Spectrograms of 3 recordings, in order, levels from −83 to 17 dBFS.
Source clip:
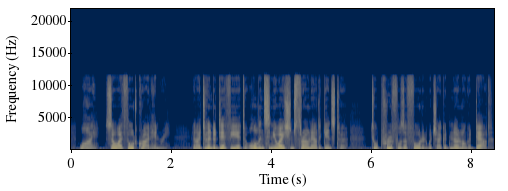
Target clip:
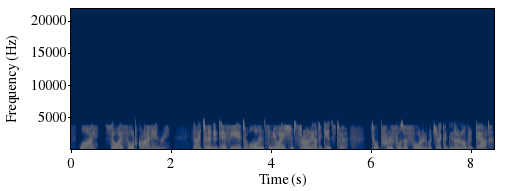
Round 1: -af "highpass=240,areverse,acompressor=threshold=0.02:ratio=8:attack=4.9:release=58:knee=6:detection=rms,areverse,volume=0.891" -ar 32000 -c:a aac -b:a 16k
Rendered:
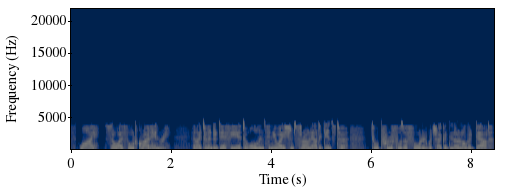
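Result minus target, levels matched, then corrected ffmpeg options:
500 Hz band +5.0 dB
-af "highpass=240,equalizer=f=380:t=o:w=1.8:g=-14.5,areverse,acompressor=threshold=0.02:ratio=8:attack=4.9:release=58:knee=6:detection=rms,areverse,volume=0.891" -ar 32000 -c:a aac -b:a 16k

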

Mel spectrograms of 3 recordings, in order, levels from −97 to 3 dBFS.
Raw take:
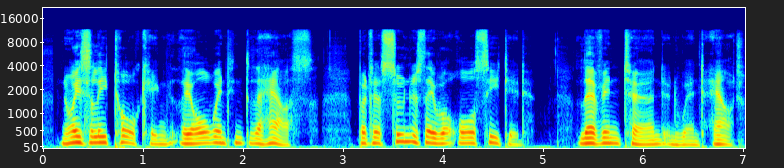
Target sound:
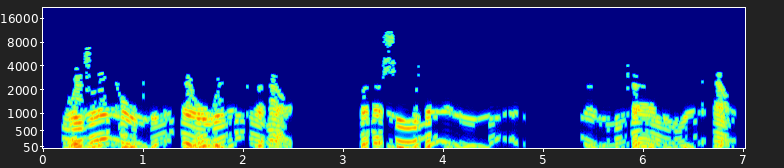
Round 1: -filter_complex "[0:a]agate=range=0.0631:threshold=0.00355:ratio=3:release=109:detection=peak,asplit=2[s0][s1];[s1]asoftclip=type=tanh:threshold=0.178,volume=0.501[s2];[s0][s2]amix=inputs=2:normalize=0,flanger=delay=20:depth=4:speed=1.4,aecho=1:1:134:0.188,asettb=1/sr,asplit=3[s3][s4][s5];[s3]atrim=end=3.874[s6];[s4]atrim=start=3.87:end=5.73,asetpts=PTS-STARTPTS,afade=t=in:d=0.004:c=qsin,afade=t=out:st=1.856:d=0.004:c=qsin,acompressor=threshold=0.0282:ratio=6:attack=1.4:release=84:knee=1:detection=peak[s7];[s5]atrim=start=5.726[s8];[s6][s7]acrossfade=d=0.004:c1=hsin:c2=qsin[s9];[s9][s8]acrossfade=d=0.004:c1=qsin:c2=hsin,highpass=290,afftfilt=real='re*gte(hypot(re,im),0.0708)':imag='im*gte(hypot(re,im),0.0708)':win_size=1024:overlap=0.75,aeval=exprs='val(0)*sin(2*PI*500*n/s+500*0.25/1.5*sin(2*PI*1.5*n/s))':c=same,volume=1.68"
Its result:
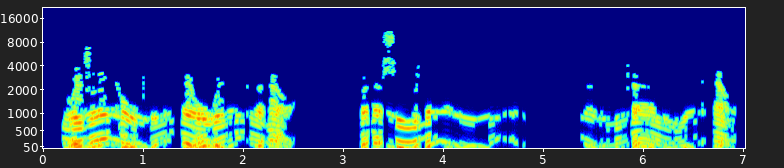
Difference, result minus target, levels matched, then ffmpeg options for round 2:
saturation: distortion -6 dB
-filter_complex "[0:a]agate=range=0.0631:threshold=0.00355:ratio=3:release=109:detection=peak,asplit=2[s0][s1];[s1]asoftclip=type=tanh:threshold=0.0841,volume=0.501[s2];[s0][s2]amix=inputs=2:normalize=0,flanger=delay=20:depth=4:speed=1.4,aecho=1:1:134:0.188,asettb=1/sr,asplit=3[s3][s4][s5];[s3]atrim=end=3.874[s6];[s4]atrim=start=3.87:end=5.73,asetpts=PTS-STARTPTS,afade=t=in:d=0.004:c=qsin,afade=t=out:st=1.856:d=0.004:c=qsin,acompressor=threshold=0.0282:ratio=6:attack=1.4:release=84:knee=1:detection=peak[s7];[s5]atrim=start=5.726[s8];[s6][s7]acrossfade=d=0.004:c1=hsin:c2=qsin[s9];[s9][s8]acrossfade=d=0.004:c1=qsin:c2=hsin,highpass=290,afftfilt=real='re*gte(hypot(re,im),0.0708)':imag='im*gte(hypot(re,im),0.0708)':win_size=1024:overlap=0.75,aeval=exprs='val(0)*sin(2*PI*500*n/s+500*0.25/1.5*sin(2*PI*1.5*n/s))':c=same,volume=1.68"

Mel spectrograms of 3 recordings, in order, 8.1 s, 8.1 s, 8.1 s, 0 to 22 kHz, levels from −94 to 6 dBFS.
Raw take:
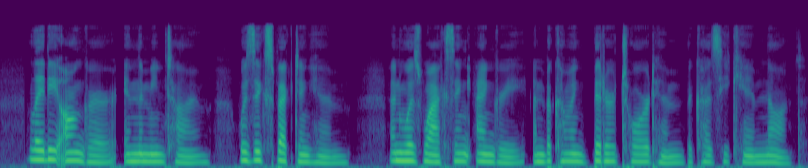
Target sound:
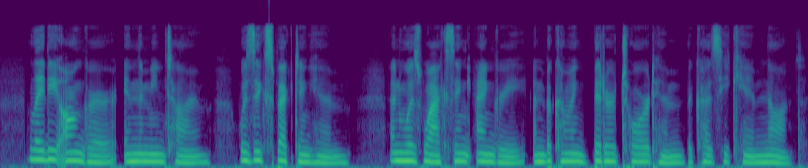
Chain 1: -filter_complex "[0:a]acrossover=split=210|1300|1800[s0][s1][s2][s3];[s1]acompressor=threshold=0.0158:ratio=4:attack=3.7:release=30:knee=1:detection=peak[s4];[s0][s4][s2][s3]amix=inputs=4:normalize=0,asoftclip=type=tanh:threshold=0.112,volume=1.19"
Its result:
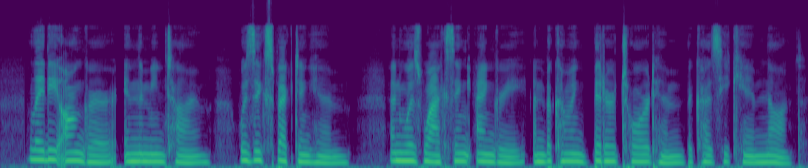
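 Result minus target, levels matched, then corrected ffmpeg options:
saturation: distortion +16 dB
-filter_complex "[0:a]acrossover=split=210|1300|1800[s0][s1][s2][s3];[s1]acompressor=threshold=0.0158:ratio=4:attack=3.7:release=30:knee=1:detection=peak[s4];[s0][s4][s2][s3]amix=inputs=4:normalize=0,asoftclip=type=tanh:threshold=0.335,volume=1.19"

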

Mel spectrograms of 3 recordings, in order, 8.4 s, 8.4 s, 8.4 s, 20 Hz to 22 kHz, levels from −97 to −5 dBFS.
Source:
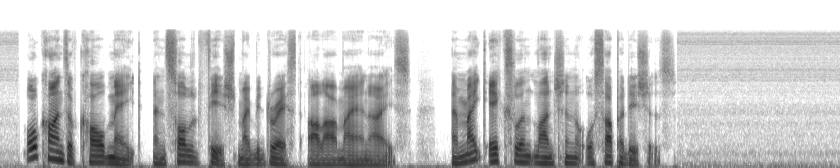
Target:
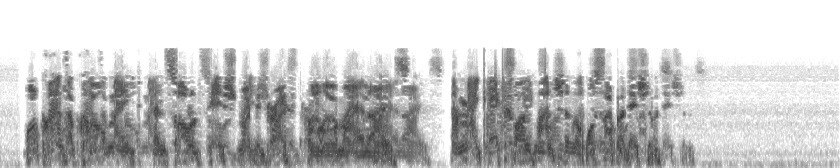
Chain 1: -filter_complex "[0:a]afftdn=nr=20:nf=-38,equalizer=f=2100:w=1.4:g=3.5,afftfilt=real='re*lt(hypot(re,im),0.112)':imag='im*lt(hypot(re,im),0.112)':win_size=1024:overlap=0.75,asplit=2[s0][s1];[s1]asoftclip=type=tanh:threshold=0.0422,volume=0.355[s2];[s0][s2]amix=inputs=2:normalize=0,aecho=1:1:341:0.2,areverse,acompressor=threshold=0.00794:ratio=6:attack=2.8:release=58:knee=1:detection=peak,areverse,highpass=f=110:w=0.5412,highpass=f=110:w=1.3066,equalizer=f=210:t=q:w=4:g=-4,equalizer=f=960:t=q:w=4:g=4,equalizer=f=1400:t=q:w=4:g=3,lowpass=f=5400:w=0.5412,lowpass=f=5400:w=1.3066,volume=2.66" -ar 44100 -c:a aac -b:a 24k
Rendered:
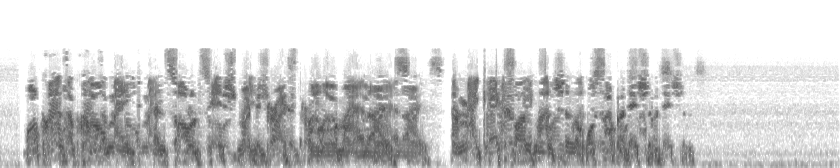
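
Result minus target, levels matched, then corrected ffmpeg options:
compression: peak gain reduction +7.5 dB; saturation: distortion +8 dB
-filter_complex "[0:a]afftdn=nr=20:nf=-38,equalizer=f=2100:w=1.4:g=3.5,afftfilt=real='re*lt(hypot(re,im),0.112)':imag='im*lt(hypot(re,im),0.112)':win_size=1024:overlap=0.75,asplit=2[s0][s1];[s1]asoftclip=type=tanh:threshold=0.0944,volume=0.355[s2];[s0][s2]amix=inputs=2:normalize=0,aecho=1:1:341:0.2,areverse,acompressor=threshold=0.0237:ratio=6:attack=2.8:release=58:knee=1:detection=peak,areverse,highpass=f=110:w=0.5412,highpass=f=110:w=1.3066,equalizer=f=210:t=q:w=4:g=-4,equalizer=f=960:t=q:w=4:g=4,equalizer=f=1400:t=q:w=4:g=3,lowpass=f=5400:w=0.5412,lowpass=f=5400:w=1.3066,volume=2.66" -ar 44100 -c:a aac -b:a 24k

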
